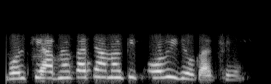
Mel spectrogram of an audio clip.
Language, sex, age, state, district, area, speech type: Bengali, female, 45-60, West Bengal, Hooghly, rural, conversation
